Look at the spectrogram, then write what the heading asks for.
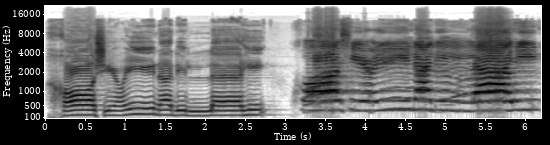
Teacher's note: اللہ کے لام سے پہلے زیر آ گئی تو یہ باریک پڑا جائے گا۔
